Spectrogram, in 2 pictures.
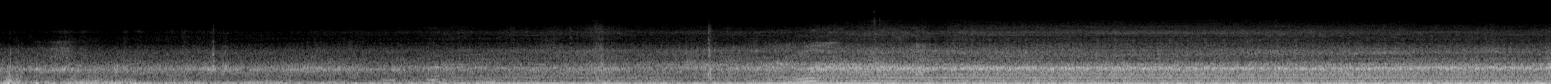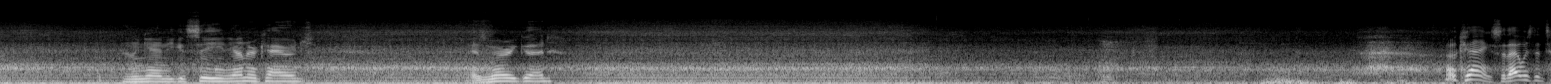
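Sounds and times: wind noise: 0.0 - 12.8, 21.2 - 30.5
tyres rumbling over asphalt: 0.0 - 31.0
car engine accelerating: 1.0 - 30.2.

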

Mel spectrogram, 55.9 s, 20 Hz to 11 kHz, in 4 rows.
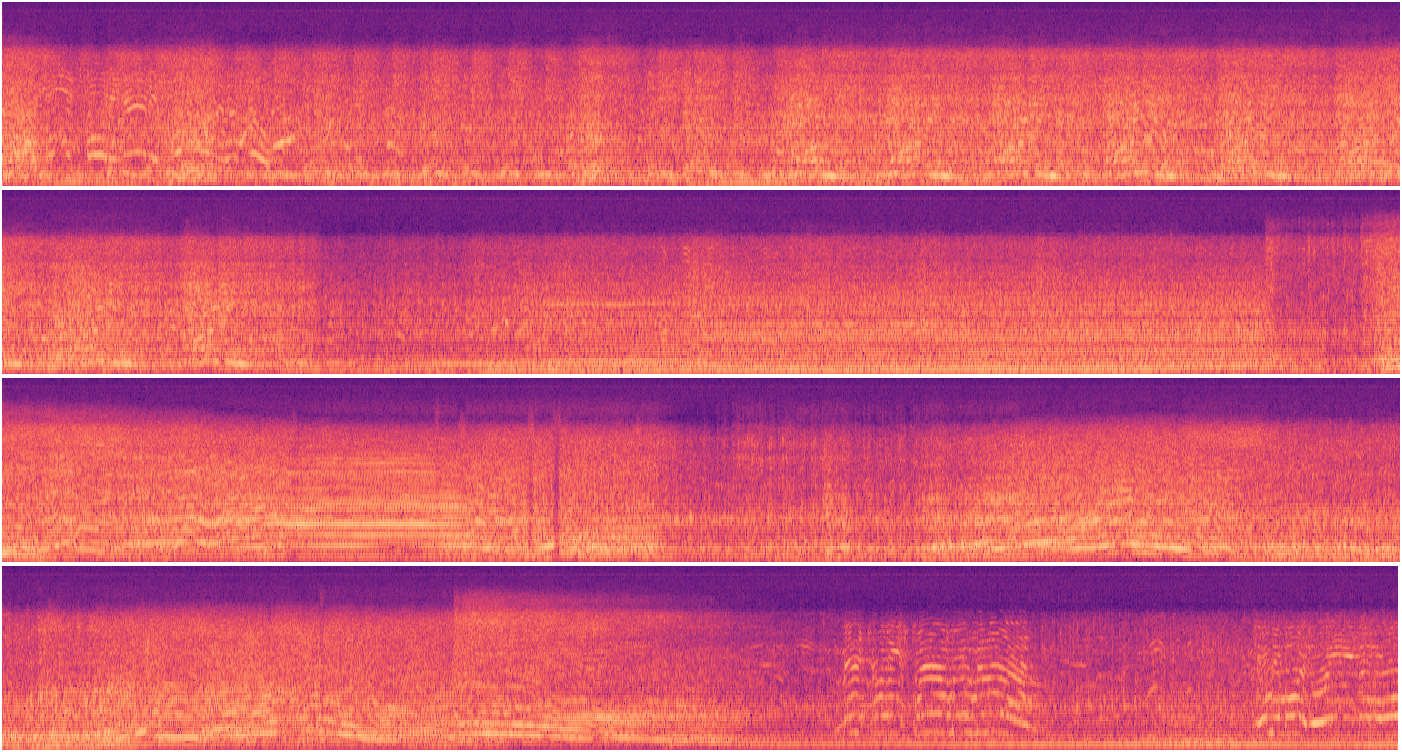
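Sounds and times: drag racing car engines: 0.0 - 55.9.

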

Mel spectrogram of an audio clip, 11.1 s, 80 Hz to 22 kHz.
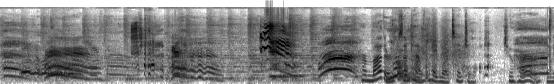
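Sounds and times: background music: 0.0 - 10.0
baby squealing: 5.2 - 6.0.

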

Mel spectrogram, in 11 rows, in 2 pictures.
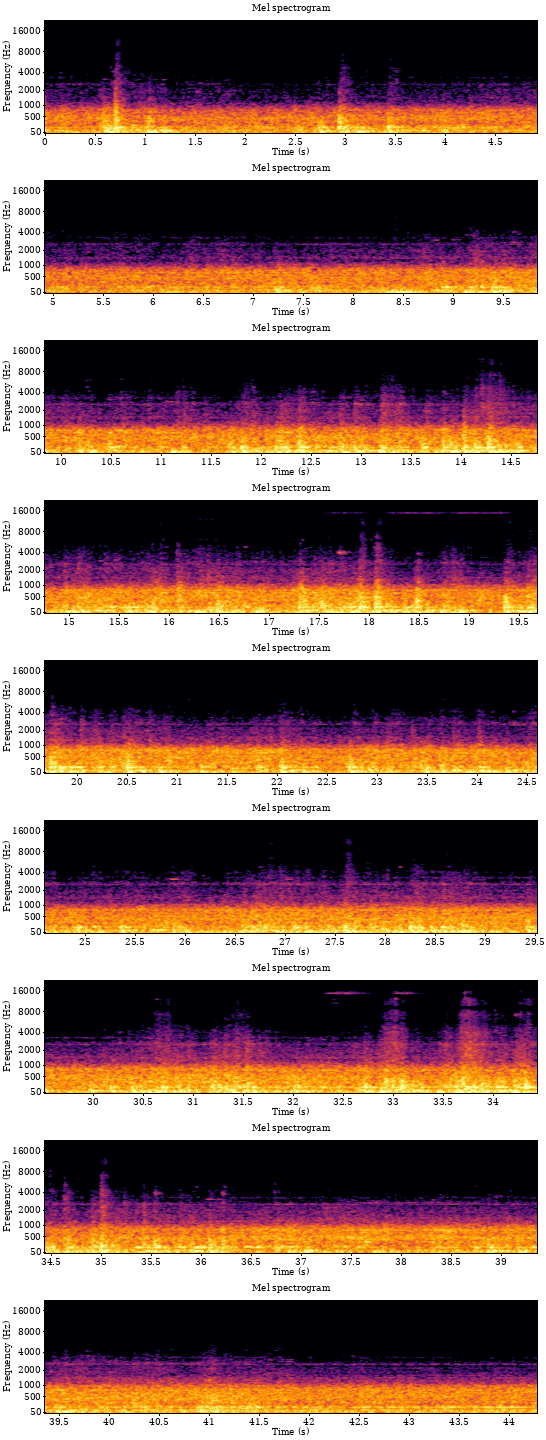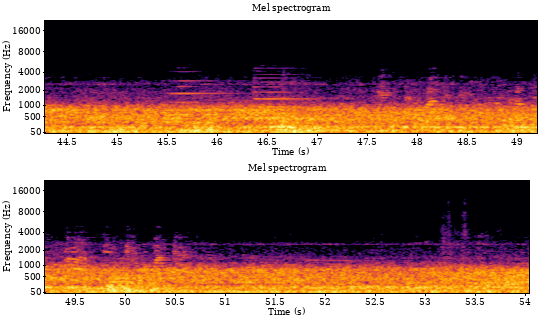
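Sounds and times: subway car low rumble: 0.0 - 54.0.

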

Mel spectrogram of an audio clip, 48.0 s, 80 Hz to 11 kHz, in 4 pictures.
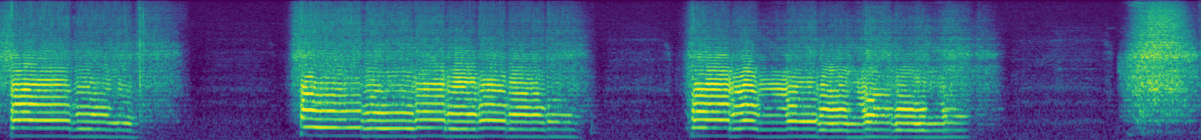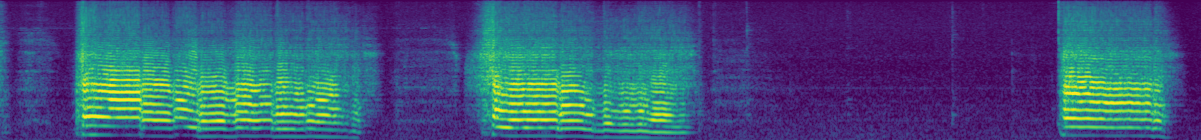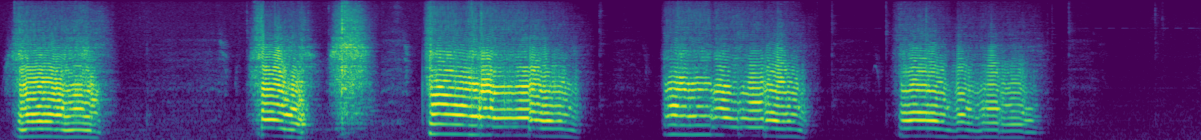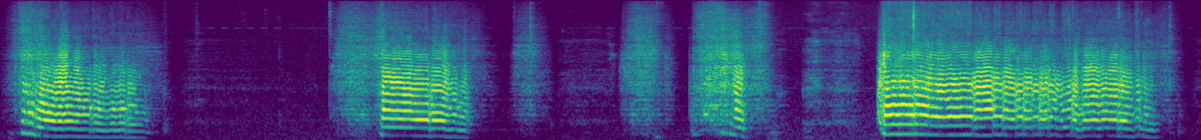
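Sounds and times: trumpet notes sliding down: 0.0 - 1.9, 6.8 - 10.1, 22.6 - 25.2, 26.2 - 30.0, 36.2 - 37.8, 39.4 - 41.5, 42.2 - 43.9, 44.8 - 47.9.

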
